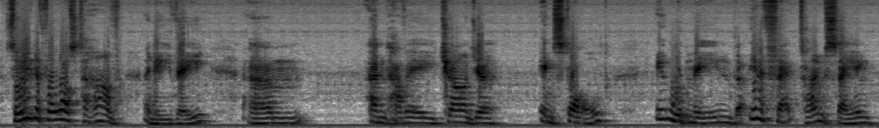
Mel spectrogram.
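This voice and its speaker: A man from England with a raspy voice today, hosting a rambling casual monologue to camera with many ums and restarts. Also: a little high, big pitch swings, a little slow, darkish tone, low-quality recording. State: raspy voice, coughing. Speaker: channel host. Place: home flat.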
